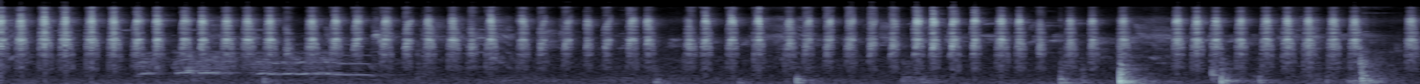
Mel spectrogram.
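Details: Non-stop rapid call of a juvenile common flameback, used as a master for other songbirds: a long stream of raspy chips, with faint low whistles early on and a few dull knocks near the end.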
